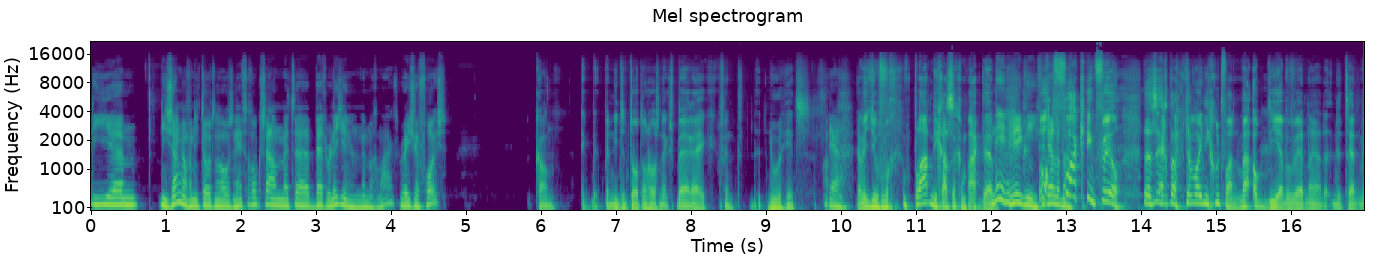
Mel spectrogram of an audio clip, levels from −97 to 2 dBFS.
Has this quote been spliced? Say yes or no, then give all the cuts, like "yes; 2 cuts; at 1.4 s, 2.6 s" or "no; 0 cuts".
yes; 2 cuts; at 6.4 s, 9.8 s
